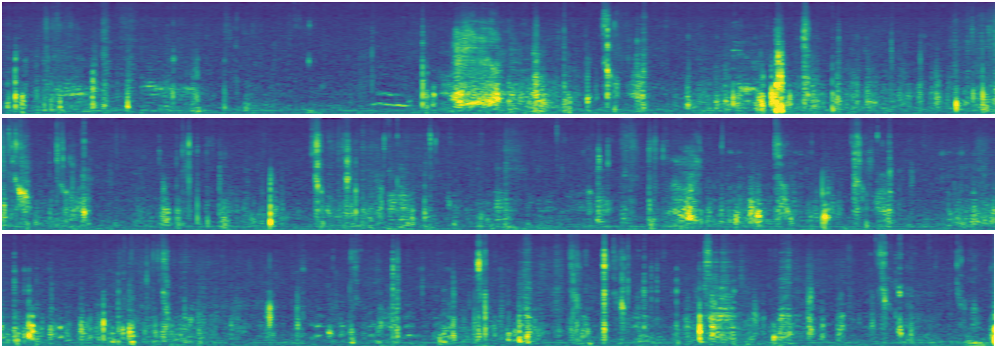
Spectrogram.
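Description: A woman chews soft cake wetly close to a microphone.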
